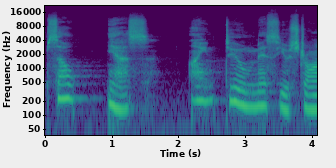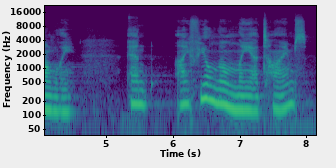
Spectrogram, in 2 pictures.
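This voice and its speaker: A tender, wistful teddy bear played by a woman speaks in an ASMR roleplay with a soft, slightly low voice. The delivery is very unhurried and sentimental, like a loving childhood friend. Long reverb surrounds every word. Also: animated, full character voice. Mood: wistful, fond. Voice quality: soft, breathy.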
